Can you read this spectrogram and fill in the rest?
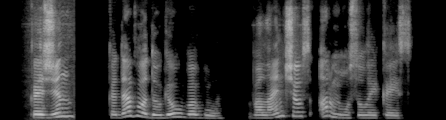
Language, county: Lithuanian, Vilnius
